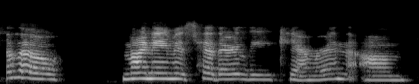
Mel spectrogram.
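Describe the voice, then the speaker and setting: A woman's voice: on the high side, slow pace, bright, forceful tone. A woman introducing herself casually as an actor, writer and filmmaker. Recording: dull, muffled video call audio.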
